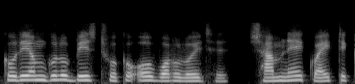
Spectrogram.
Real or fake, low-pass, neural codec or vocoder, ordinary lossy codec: fake; 7.2 kHz; codec, 16 kHz, 0.2 kbps, FocalCodec; Opus, 32 kbps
